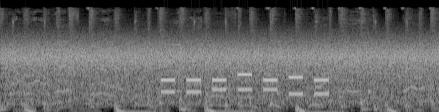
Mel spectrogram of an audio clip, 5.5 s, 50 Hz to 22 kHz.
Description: DTMF, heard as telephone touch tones, dialled by machine, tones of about 180 ms, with radio hiss and a squelch burst at the end. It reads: 4479721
